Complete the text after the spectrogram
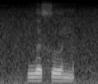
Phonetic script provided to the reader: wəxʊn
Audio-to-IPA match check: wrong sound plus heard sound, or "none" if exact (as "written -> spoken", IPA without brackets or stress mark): none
